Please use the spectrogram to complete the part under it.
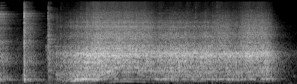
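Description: A mixer grinder whirs loudly as it grinds peanuts with salt into peanut butter, starting after a couple of sharp clicks, holding a steady high-pitched buzzing drone, then cutting off near the end.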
